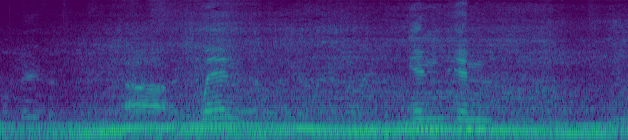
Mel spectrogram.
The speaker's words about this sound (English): Do you think they can hear me over the monster truck? Yeah, we're good. Are you sure? Oh, that yeah. dude is ripping. Yeah, I can't believe he didn't get stuck.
